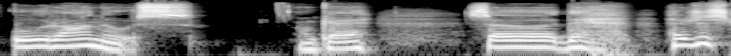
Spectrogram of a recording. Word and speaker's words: Uranus: Uh, now if you call it by its actual name, which is Uranus, then people will have probably have no idea what you're talking about.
